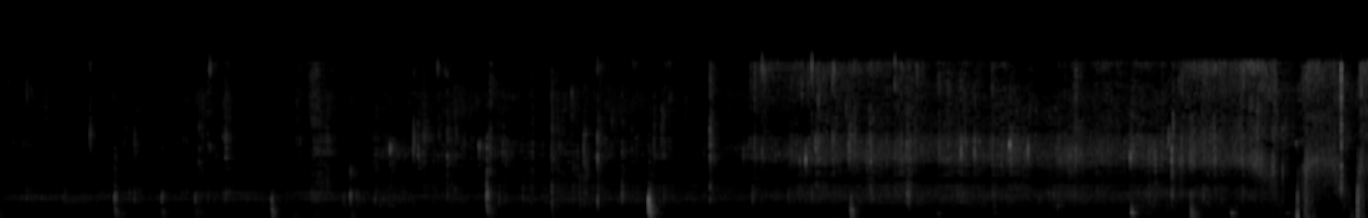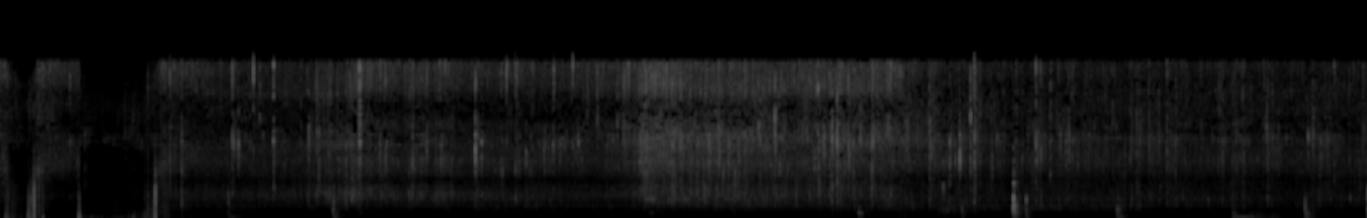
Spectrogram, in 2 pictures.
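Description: Egg and chopped green beans sizzling in a nonstick frying pan while a wooden spatula stirs them, scraping and knocking against the pan many times. The sizzle gets louder partway through.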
